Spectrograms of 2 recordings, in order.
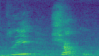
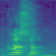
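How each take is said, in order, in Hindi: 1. पहला अक्षर 'kri' की तरह बोला जाता है। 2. पहला अक्षर 'kra' की तरह बोला जाता है। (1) "री है, तो इसको बोला जाएगा कृषक" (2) "बहुत सारे लोग बोलते हैं कृषक, क्र नहीं है ये"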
